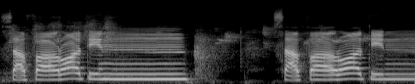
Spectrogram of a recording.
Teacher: سین زبر سا، فا زبر فا، صافا، را زبر را، صافارا، تا دو زیر تن، صفاراتن، صفاراتن. تنوین کی وجہ سے غنہ کیا جائے گا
